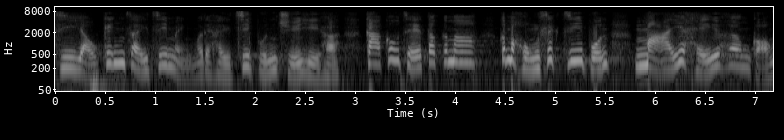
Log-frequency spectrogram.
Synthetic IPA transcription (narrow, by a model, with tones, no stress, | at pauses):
t͡siː˨˩jɐ˨˩wkɪ˥ŋt͡sɐ˧jt͡siː˥mɪ˨˩ŋːɔː˨˧ɾe˨˩ɦɐ˨jt͡siː˥puː˨˥nt͡ʃyː˨˥jiː˨˩ɦaː˨˧ | kaː˧ko˥wt͡sɛː˨˧˥t̪ɐ˥kːɐ˥maː˧ | kɐ˨˥mjɐ˨˩hʊ˨˩ŋsɪ˥k̚t͡siː˥puː˨˥nmaː˨˥jhe˨˥jɦœː˥ŋkɔ̰ː˨˥ŋ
